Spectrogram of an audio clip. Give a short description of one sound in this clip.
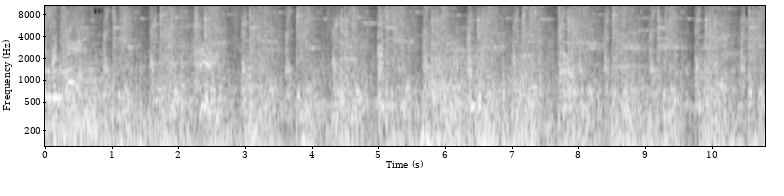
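Fantasy battle sound effects of spell blasts and weapon hits crackle rapidly.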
